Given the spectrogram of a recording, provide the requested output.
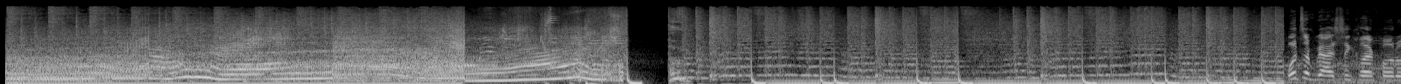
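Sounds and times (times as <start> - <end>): car engine at high revs: 0.1 - 6.3
sports car engine revving: 0.1 - 6.3.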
